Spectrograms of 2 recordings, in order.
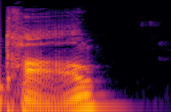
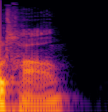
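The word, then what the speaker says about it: Tang (汤): Did you pronounce tongue as the second tongue? – Yes. – Oh, no, I'm sorry. It's the third tongue. – Oh, Ge You Tang.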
